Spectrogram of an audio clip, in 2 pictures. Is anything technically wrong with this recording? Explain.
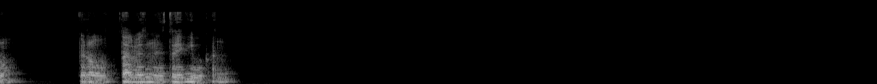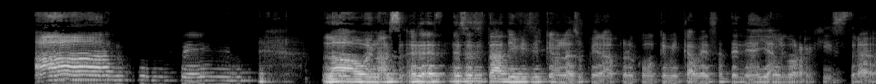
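Yes. Throughout the speech there is overlap-add ripple: frames were rejoined with overlapping windows that don't sum evenly, so the level dips by about 11 dB once per frame, roughly 400 times a second. Unlike hum, it modulates the speech itself, adding a rough, robotic buzz, and it drops out with the sound in pauses.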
